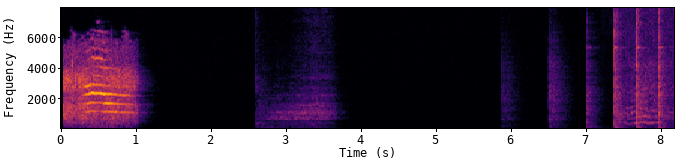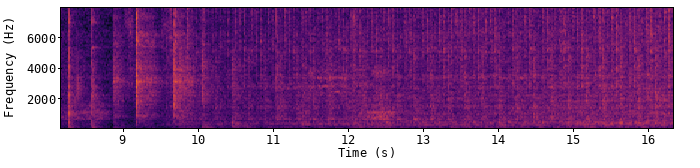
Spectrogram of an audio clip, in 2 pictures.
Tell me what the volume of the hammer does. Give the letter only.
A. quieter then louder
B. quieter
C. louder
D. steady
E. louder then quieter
E.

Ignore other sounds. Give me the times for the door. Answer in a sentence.
The door can be heard from 2.5 to 3.6 s, from 7.8 to 8.8 s and from 12.1 to 12.7 s.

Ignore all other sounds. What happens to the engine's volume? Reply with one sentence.
The loudness of the engine goes up.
